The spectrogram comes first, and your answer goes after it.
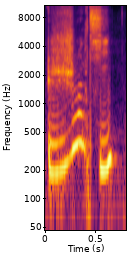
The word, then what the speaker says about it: gentil: Donc voici un gentil chat. Le L ici, on ne prononce pas, ok?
